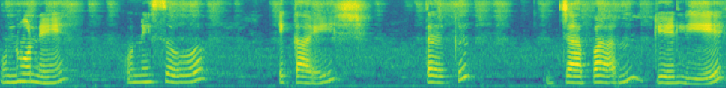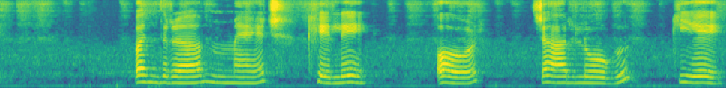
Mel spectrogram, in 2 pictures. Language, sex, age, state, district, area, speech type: Hindi, female, 45-60, Madhya Pradesh, Chhindwara, rural, read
